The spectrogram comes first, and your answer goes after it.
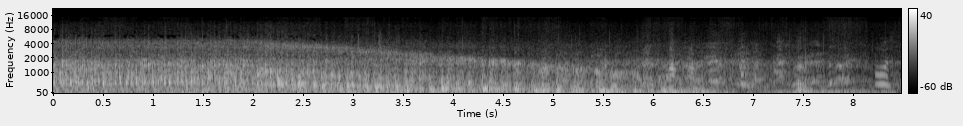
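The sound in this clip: A car engine runs as a couple drives out at night, a loud continuous rumbling drone whose higher tones slowly slide downward before settling into a lower steady hum.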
